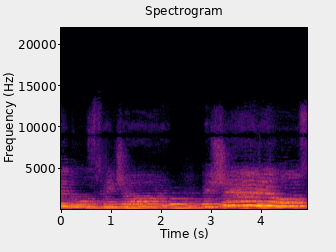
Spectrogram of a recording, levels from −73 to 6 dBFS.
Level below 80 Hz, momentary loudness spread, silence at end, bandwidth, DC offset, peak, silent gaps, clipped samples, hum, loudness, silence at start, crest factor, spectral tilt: -60 dBFS; 10 LU; 0 s; 13 kHz; under 0.1%; 0 dBFS; none; under 0.1%; none; -15 LUFS; 0 s; 14 dB; -6.5 dB/octave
